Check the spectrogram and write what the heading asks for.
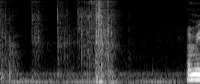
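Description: Faint crinkling of a foil snack bag of Doritos as a hand reaches in for a chip, a few brief rustles around a second in.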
